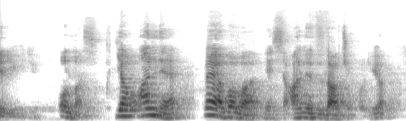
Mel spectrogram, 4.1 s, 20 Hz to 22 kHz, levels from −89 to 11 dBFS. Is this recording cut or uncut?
cut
